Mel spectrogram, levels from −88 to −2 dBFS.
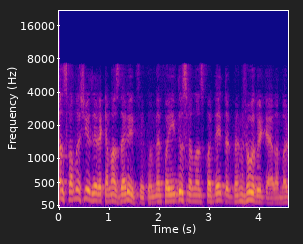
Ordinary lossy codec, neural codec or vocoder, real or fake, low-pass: AAC, 32 kbps; codec, 16 kHz, 0.5 kbps, X-Codec, HuBERT features, trained on balanced general audio; fake; 7.2 kHz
